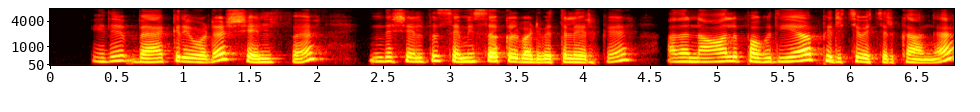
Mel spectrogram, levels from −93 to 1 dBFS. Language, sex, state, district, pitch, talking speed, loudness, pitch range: Tamil, female, Tamil Nadu, Nilgiris, 215 Hz, 130 wpm, -18 LUFS, 195-250 Hz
